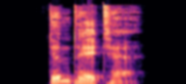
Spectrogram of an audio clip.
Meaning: inflection of dümpeln: 1. first/third-person singular preterite 2. first/third-person singular subjunctive II
- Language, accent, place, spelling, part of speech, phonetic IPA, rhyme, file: German, Germany, Berlin, dümpelte, verb, [ˈdʏmpl̩tə], -ʏmpl̩tə, De-dümpelte.ogg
